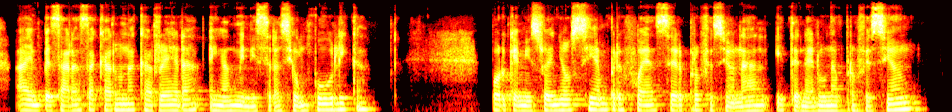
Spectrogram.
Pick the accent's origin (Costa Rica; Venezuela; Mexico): Costa Rica; San José; en mi ciudad San José y en mi país Costa Rica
